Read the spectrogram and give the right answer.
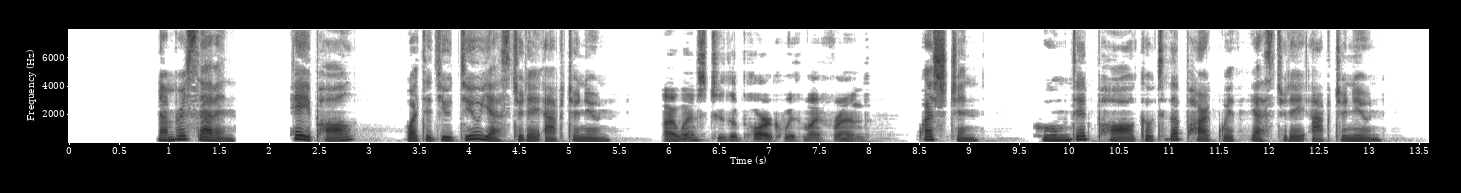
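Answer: His friend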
